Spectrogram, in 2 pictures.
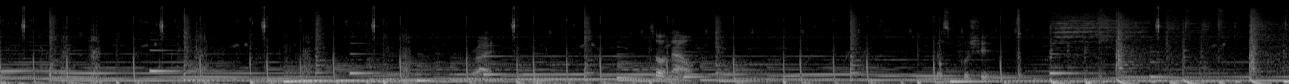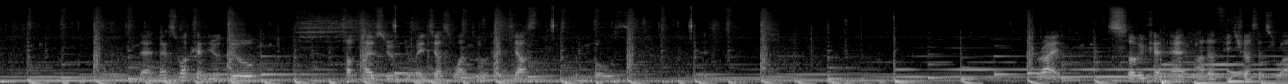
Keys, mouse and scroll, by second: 0.1 click, 0.4-0.8 scroll down 2, 1.4 click, 1.7-2.1 scroll down 2, 2.5 click, 2.8-3.2 scroll down 2, 3.6 click, 3.8 scroll down 1, 5.0 click, 7.1-8.6 drag, 9.0-10.8 drag, 11.4-13.3 drag, 13.6-15.6 drag, 16.7-17.5 drag, 18.2-19.2 drag, 19.6-21.2 drag, 21.5-23.0 drag, 24.2 click.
